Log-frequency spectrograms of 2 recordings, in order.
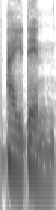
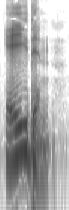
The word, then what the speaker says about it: Aiden: Aiden แต่จริงๆแล้วอเมริกันจะออกเสียงชื่อนี้ว่า Aiden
